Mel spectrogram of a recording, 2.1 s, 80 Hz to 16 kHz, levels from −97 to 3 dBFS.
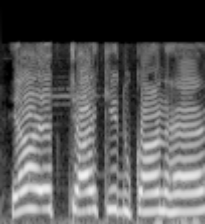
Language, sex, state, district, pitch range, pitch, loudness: Hindi, male, Jharkhand, Deoghar, 290-325 Hz, 295 Hz, -10 LUFS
